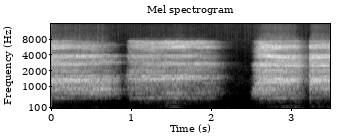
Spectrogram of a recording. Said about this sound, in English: through the nose if you can, but you know, opening up in your mouth is fine too, but just like really diaphragmatic breathing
